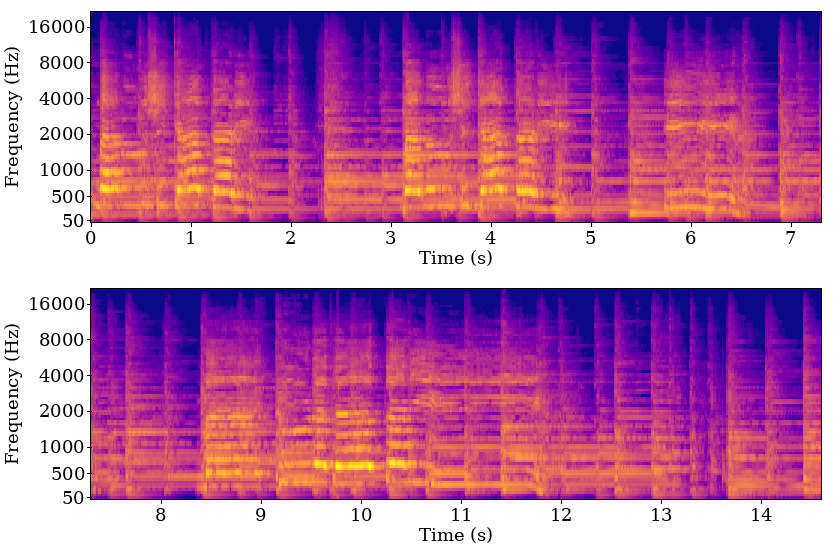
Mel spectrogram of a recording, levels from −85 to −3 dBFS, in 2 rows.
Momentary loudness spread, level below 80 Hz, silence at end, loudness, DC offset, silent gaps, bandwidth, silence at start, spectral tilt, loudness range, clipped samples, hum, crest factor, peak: 17 LU; -70 dBFS; 0 s; -17 LUFS; under 0.1%; none; 17.5 kHz; 0 s; -3 dB/octave; 9 LU; under 0.1%; none; 18 dB; 0 dBFS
